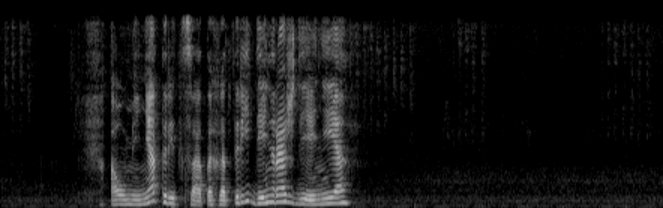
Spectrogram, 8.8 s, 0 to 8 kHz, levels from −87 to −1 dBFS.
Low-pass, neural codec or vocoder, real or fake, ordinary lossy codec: 7.2 kHz; none; real; none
